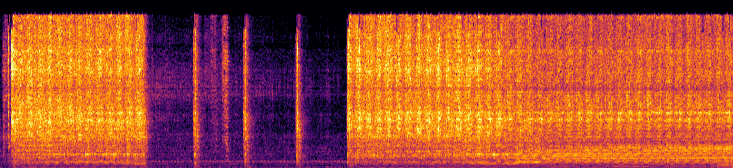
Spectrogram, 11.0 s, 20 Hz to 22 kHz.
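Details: Breville 800ESXL with replaced ULKA EFP5 vibratory pump (old one sputtered), pulling a shot while warming: strong even buzz, brief pause with clicks, resumes; good 15 bar pressure, pouring nicely.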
